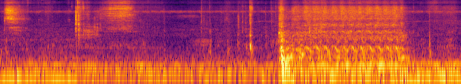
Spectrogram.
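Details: Car that wouldn't start for a week, pedal pumped while cranking: uneven, labored cranking with a brief surge that never catches into idle; engine turns over but won't fire.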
